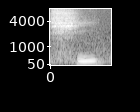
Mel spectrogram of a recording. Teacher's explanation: the first character in the series is pronounced she in the first tone, and it means pity or regret.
